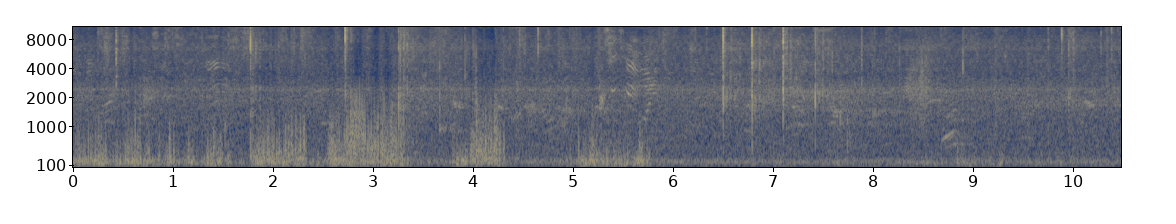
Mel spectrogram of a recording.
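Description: Voices calling the score and talking, then pickleball paddles striking a plastic ball as a rally starts: a few sharp pops in the second half, under a second or so apart.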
